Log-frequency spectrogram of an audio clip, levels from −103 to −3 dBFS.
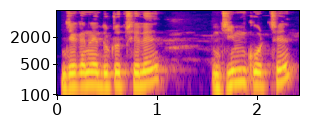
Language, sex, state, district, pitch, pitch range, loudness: Bengali, male, West Bengal, Jhargram, 165 Hz, 160-195 Hz, -14 LUFS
